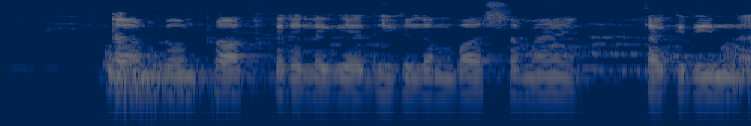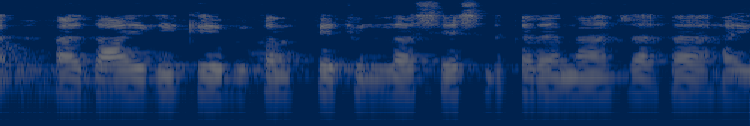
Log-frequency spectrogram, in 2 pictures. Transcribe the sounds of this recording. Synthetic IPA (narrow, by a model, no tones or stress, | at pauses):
ʈɛːmloːnpɾaːp̚t̪kəɾelɐɡeɐd̪ʱɪklə̃mbasəməjt̪əkɾiːnəd̪aːɡikebɪkəlkket͡ʃʊnlaʃeːst̪kəɾenaɾəɦaɦɛː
